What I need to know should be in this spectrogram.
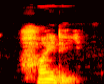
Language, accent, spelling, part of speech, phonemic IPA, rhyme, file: English, Southern England, Heidi, proper noun, /ˈhaɪdi/, -aɪdi, LL-Q1860 (eng)-Heidi.wav
- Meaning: A female given name from the Germanic languages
